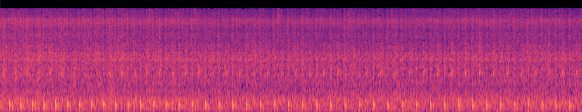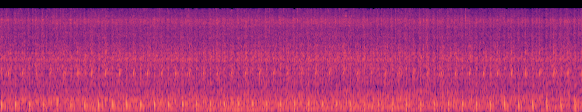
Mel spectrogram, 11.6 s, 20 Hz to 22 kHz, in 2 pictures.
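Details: Kubota RD65DIS single-cylinder diesel driving a soil/clay grinder after cylinder head refit and timing check: smoke gone, steady thump about 214 beats a minute with a slight rough gnarl from worn engine gears.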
